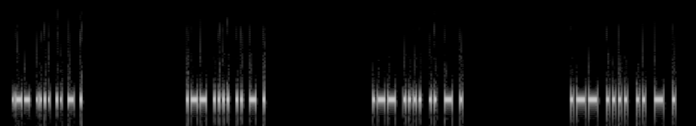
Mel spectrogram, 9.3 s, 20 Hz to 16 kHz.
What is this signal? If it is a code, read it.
Morse code, heard as a keyed tone, about 36 wpm, 700 Hz. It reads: WHITE WHITE WHITE WHITE
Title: Speed-Racing Top 500 Words 30wpm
